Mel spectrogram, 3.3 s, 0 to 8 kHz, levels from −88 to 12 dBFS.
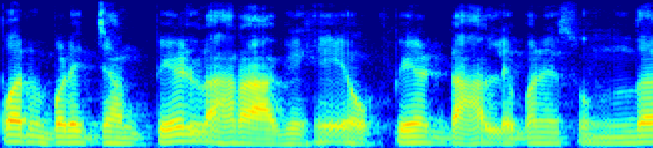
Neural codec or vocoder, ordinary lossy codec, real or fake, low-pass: codec, 16 kHz, 8 kbps, FunCodec, trained on Chinese and English, 25 frames a second; none; fake; none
